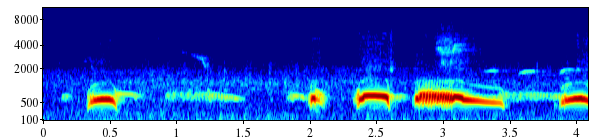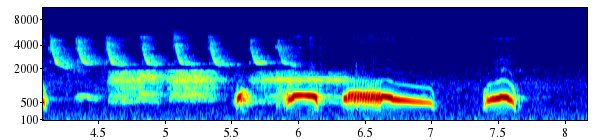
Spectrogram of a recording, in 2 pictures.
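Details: Spotted dove giving 'thổ đồng' style urging, cooing and calling phrases meant to stimulate and train decoy birds; deep rounded coos in quick groups, while faint high chirps from another bird sound briefly midway.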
